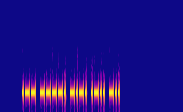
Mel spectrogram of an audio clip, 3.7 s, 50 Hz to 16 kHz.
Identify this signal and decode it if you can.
Morse code, heard as a keyed tone, about 40 wpm, 700 Hz. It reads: W9CLD
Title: USA Call Signs - 5 Characters - Repeated 2x - 40wpm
